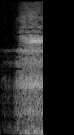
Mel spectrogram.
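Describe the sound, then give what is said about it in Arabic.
A single deep breath taken during a guided breathing exercise. The airy rush swells steadily in loudness for about half a second, then cuts off abruptly. “كمان مرتين شهيق عميق وزفير طويل”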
